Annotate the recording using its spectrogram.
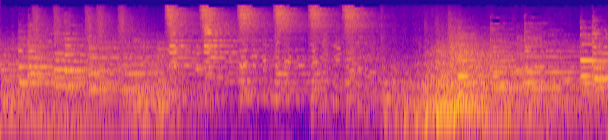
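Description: Grand piano and symphony orchestra playing a piano concerto, the piano's quick runs over the strings. About four seconds in, the full orchestra rises into a loud swell, the loudest moment, then settles back under the piano.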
